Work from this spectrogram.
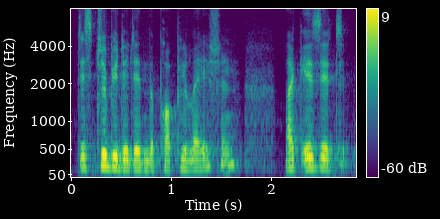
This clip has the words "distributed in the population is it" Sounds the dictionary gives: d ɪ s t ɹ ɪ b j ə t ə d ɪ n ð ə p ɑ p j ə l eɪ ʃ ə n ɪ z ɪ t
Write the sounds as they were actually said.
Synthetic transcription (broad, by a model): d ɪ s t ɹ ɪ b j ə t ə d ɪ n ð ə p ɑ p j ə l eɪ ʃ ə n ɪ z ɪ t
